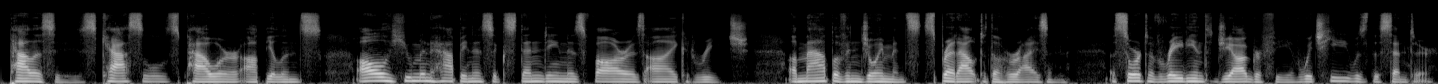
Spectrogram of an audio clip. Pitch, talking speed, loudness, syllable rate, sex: 125 Hz, 140 wpm, -21 LUFS, 4.2 syllables/s, male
